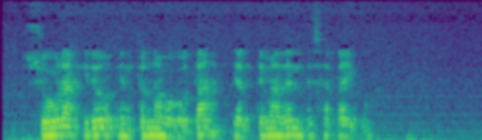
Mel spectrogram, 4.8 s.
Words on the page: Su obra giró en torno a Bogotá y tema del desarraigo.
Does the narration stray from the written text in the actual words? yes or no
yes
